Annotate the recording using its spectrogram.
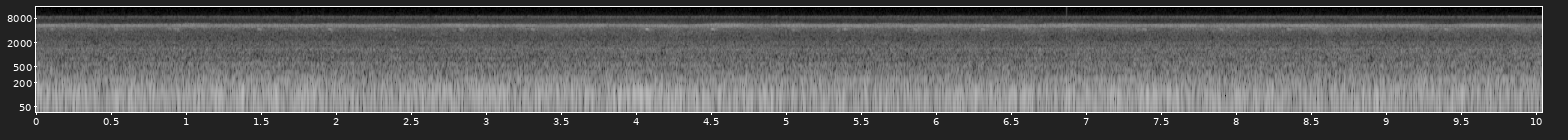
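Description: Crickets chirping steadily in a continuous high trill, over a low steady hum.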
